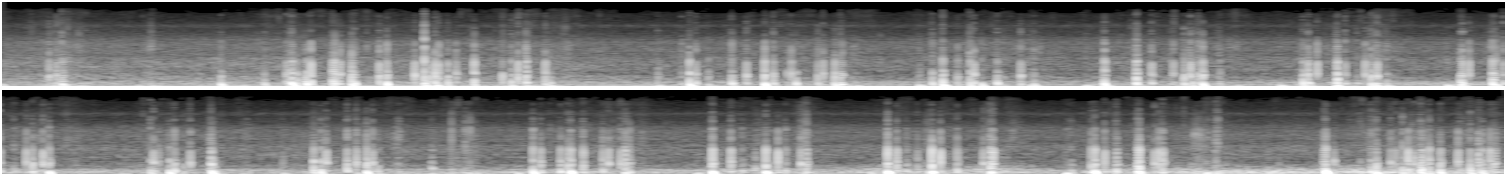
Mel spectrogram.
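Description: Fingertips and nails scratch and tap across a blue rubber pet hair grooming glove covered in nubs. The result is a steady stream of quick, dull crackling scratches and soft patters, mostly low and muffled with very little brightness, each one stopping almost instantly.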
